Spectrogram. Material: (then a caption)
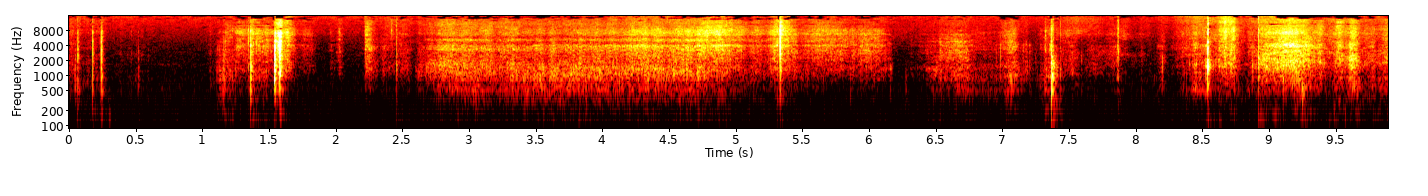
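Paper. Long nails tap and rub the glossy paper pages of a large open Chinese cookbook as the pages are lifted and turned. Quiet, sharp ticks and taps mark the clip, and a soft, bright, sustained rustle and slide fills the middle as a page is turned. The result is a crisp, close paper sound with almost no low end.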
